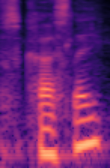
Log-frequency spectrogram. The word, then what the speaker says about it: Kerslake: Yeah, I think Steve was saying, Steve Kerslake, I suppose, is that how you pronounce it? Kerslake, yeah.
